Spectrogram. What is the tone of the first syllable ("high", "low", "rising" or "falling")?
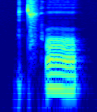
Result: low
